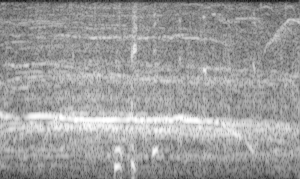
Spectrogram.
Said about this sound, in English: Let me give you a cheer, too.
